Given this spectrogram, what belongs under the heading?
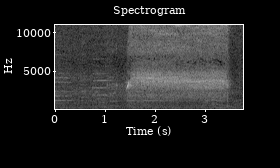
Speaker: Now you can't hear it now because I got the head of this cotton strategically placed close to the air holes. Now if they weren't there, it would be menacing loud.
